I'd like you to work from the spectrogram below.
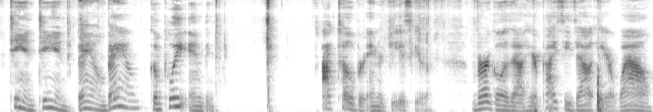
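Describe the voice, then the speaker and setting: With long, frequent pauses, a woman talks at a fairly slow pace. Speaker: tarot reader and spiritual advisor. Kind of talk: tarot reading monologue. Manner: mellow; animated.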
